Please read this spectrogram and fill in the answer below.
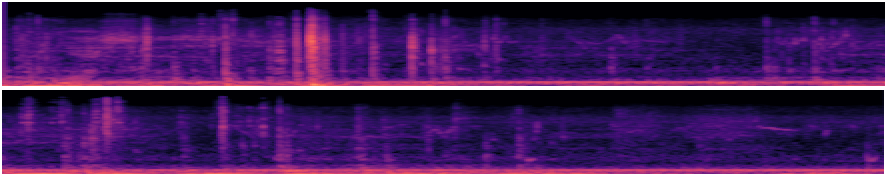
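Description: Sounds aboard a small fishing boat drifting on calm water: a steady low hum and rumble with scattered light clicks and knocks of fishing gear being handled.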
